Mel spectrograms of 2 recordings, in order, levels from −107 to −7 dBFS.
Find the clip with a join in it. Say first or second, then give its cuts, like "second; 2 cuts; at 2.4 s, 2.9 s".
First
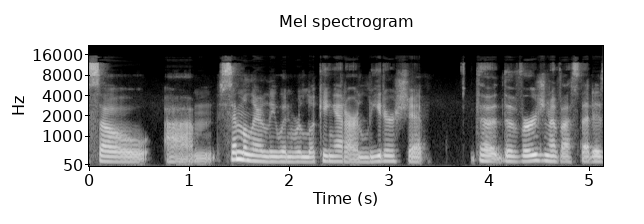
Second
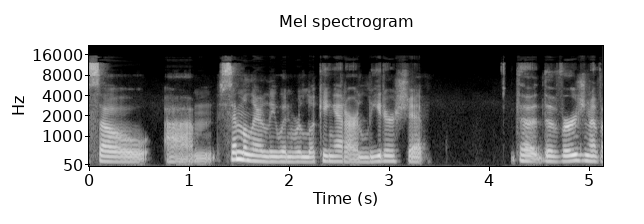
first; 1 cut; at 3.7 s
